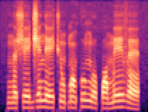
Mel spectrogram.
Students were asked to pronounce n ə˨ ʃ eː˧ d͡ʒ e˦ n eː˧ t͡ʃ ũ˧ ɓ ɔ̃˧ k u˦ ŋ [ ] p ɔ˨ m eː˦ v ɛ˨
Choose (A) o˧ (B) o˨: B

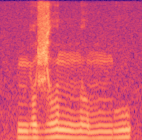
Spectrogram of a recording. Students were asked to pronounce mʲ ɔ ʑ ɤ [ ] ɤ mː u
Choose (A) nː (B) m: A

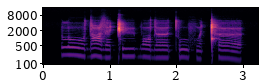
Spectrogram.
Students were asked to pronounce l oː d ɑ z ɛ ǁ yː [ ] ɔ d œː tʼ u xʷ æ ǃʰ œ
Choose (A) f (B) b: B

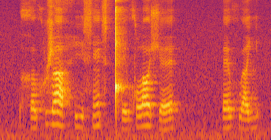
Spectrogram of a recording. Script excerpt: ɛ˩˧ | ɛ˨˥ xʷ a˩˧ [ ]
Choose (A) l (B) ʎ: B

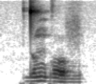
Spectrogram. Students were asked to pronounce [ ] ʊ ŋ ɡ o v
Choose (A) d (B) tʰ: A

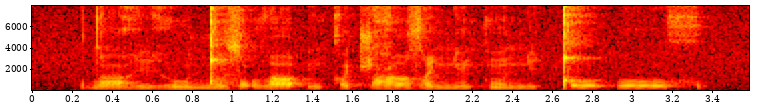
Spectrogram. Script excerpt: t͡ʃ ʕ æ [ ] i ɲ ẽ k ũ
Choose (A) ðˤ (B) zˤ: B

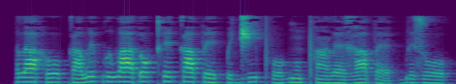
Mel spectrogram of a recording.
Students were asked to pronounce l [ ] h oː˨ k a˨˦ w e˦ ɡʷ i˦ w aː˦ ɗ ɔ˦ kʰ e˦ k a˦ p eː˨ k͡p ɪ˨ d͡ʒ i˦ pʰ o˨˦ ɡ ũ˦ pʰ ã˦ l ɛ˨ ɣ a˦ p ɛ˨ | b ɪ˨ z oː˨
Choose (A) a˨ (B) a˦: A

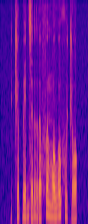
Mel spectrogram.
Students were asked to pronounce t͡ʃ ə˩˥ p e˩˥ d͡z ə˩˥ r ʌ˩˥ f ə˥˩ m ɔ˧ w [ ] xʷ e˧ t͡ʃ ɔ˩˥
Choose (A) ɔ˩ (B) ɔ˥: B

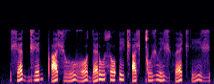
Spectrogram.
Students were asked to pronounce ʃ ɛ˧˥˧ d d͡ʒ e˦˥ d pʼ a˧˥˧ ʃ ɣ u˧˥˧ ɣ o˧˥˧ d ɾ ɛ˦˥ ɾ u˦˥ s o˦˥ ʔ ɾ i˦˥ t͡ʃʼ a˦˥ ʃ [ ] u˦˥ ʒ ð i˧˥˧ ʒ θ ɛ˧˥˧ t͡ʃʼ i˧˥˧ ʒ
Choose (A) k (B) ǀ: B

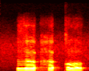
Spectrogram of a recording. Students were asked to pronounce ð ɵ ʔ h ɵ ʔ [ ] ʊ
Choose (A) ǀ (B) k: B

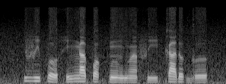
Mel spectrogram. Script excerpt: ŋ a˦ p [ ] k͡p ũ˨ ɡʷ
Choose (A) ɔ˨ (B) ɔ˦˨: A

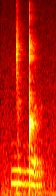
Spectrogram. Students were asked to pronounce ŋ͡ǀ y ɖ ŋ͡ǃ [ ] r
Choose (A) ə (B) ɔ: A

